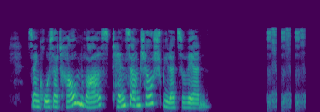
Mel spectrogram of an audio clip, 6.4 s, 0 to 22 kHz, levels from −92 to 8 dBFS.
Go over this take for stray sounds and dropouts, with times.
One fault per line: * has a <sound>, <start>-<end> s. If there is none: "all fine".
* has a laugh, 5.3-6.1 s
